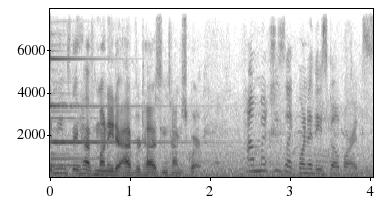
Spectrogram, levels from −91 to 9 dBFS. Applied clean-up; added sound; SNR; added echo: none; Keyboard (musical); 9 dB; none.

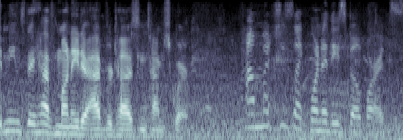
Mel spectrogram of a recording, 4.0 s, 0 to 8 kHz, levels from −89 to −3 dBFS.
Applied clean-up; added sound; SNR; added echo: none; none; none; none.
